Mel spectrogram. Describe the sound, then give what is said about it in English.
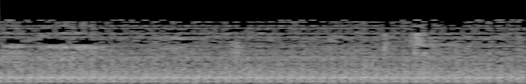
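A car engine roars steadily at high revs as the car is driven at its top speed, a low, even droning hum with a constant pitch and loudness throughout, with no voices over it. “The car won't go any faster.”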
